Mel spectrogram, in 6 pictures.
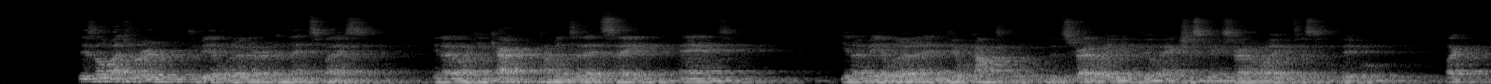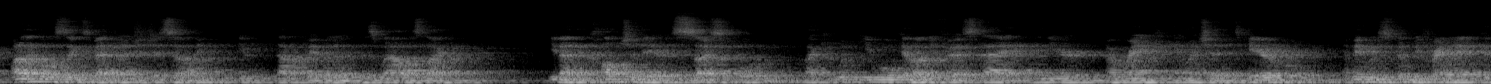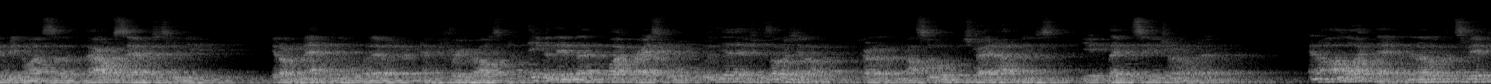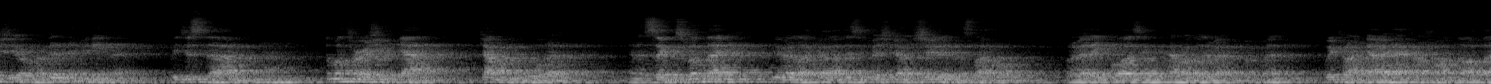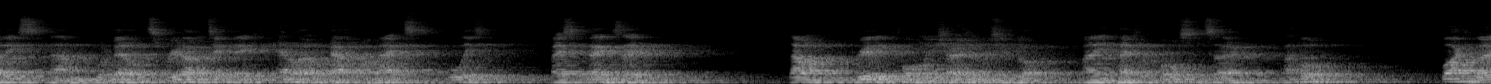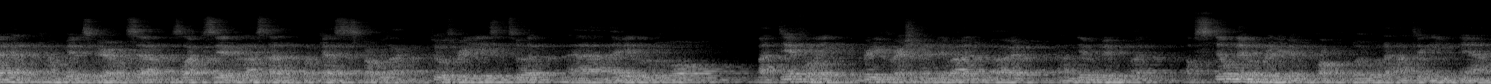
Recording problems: room echo; strong; dies away in 2 s
off-mic speech; far

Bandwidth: 18 kHz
